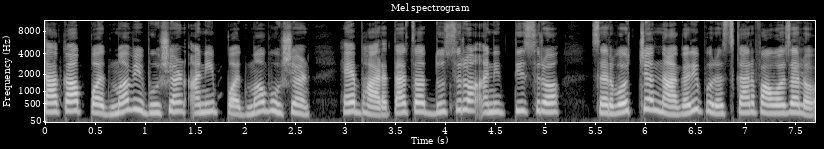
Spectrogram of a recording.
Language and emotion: Goan Konkani, neutral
